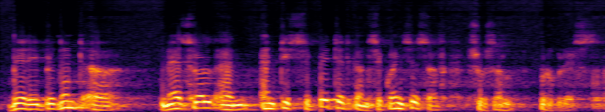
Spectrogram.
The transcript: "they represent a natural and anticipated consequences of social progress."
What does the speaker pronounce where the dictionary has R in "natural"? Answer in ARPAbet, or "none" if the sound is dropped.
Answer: R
